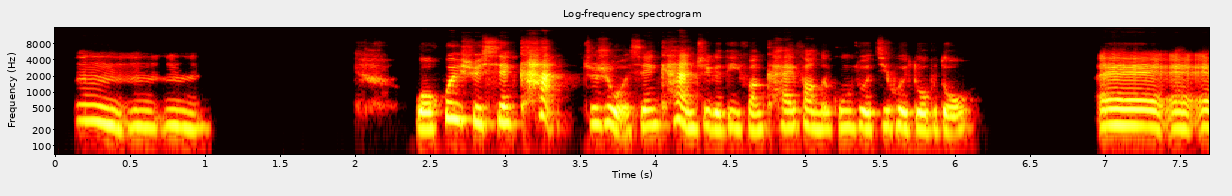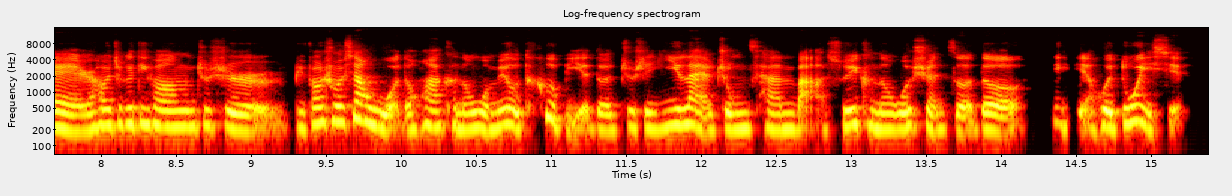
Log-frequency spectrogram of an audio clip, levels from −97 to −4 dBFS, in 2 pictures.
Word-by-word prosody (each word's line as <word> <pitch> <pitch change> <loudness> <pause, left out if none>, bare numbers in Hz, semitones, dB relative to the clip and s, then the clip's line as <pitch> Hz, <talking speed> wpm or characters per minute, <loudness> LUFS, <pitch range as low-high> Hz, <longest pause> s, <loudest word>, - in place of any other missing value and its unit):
嗯 285 -4 0
嗯 225 -1 -6
嗯。 220 -2 -6 1.4
我 435 -1 +8
会 330 -2 +4
去 295 -4 +1
先 265 +1 +2
看， 280 - +5
就 260 - -3
是 255 - 0
我 - - +5
先 235 +1 0
看 225 -4 +4
这 230 +2 -3
个 205 - +4
地 220 +1 -5
方， 200 -2 -2
开 220 +2 -2
放 225 -1 -2
的 210 - -2
工 225 +1 -3
作 220 -2 +4
机 225 +2 -4
会 225 -1 +5
多 210 0 +4
不 215 - -7
多。 220 +5 -1 0.8
哎 235 -1 +6
哎 215 0 0
哎， 215 -4 +1
然 195 +3 -3
后 240 - 0
这 250 - -6
个 255 - -1
地 255 0 -4
方， 225 -2 -1
就 235 +1 -7
是， 215 -2 -2
比 215 - -8
方 260 +4 -2
说 280 -1 +1
像 275 -4 +1
我 195 - 0
的 190 - -5
话， 225 +1 -4
可 225 - -8
能 210 +1 -1
我 210 - 0
没 215 - -2
有 250 - +1
特 335 +9 -4
别 - - -7
地 200 -3 -5
就 210 +4 -8
是 215 -1 -4
依 225 +4 -3
赖 250 -3 0
中 205 +1 -2
餐 205 -1 -6
吧， - - -4
所 225 +3 -2
以 245 - 0
可 240 - -8
能 205 -1 -2
我 205 +1 +1
选 220 -3 -5
择 190 -3 -3
的 190 -4 -1
地 260 -4 -13
点 205 - -7
会 225 -1 +4
多 260 +6 -1
一 - - -2
些。 465 +1 -11
225 Hz, 290 characters per minute, -23 LUFS, 210-245 Hz, 1.4 s, 我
